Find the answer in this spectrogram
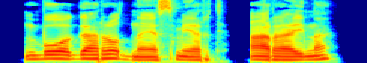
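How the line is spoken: Forced calm reply. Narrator (Russian): Только усилием воли Бердине удалось ответить спокойно

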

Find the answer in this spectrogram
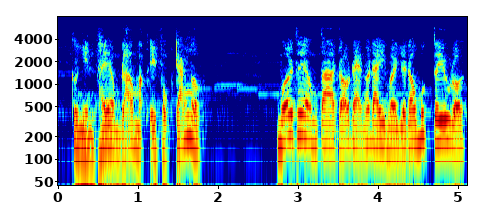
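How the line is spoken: Muttering to himself. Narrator (Vietnamese): chú tự lẩm bẩm một mình

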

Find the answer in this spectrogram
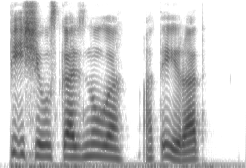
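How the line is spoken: Short guffaw. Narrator (Russian): Коротко хохотнул Эрик Робене, третий гость древней бензоколонки

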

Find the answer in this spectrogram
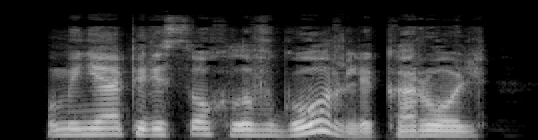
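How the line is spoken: Exclaiming. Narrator (Russian): воскликнул он

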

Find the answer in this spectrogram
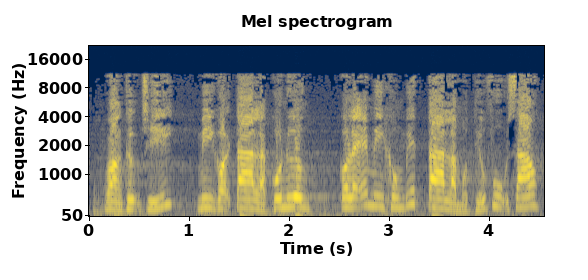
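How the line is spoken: Young woman, cold laugh. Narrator (Vietnamese): Thiếu nữ bịt mặt cười lạnh lùng nói

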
